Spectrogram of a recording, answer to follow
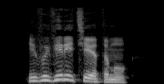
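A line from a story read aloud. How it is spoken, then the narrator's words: Exclaiming. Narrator (Russian): воскликнула Оксана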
